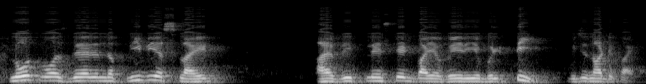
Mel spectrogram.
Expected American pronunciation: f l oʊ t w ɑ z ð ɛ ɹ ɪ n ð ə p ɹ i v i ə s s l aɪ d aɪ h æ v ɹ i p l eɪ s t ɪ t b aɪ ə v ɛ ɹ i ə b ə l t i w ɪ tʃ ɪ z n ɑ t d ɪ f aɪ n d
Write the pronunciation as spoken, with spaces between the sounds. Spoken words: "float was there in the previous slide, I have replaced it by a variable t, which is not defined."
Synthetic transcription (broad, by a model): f l oʊ t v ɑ z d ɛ ɹ ɪ n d ə p ɹ i v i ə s s l aɪ d aɪ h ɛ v ɹ i p l eɪ s t ɪ t b aɪ ə v ɛ ɹ i ə b ə l t i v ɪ tʃ ɪ z n ɑ t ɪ f aɪ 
